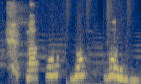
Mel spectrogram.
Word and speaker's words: Mapudungun: Siempre, mira, lo practiqué para pronunciarlo bien y no me va a salir. Mapudungun, así es.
